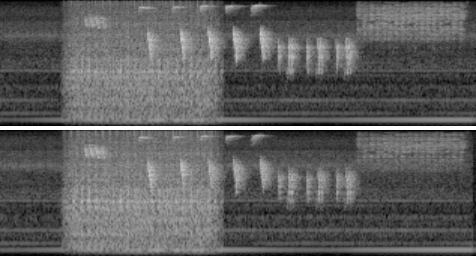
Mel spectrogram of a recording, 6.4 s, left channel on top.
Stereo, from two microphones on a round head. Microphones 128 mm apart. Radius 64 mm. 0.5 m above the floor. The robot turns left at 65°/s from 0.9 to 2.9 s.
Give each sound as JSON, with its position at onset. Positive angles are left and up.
{"t": 1.1, "sound": "a bird", "side_deg": -30, "distance_m": 1.7}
